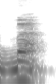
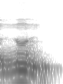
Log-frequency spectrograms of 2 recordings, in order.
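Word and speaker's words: ن: baru belajar baca Quran bisa jadi dia akan membacanya dengan na ya padahal di sini yang dibaca adalah hurufnya ya nama hurufnya ya bukan cara baca hurufnya ketika fathah dah atau kasrah karena di sini dia tidak memiliki tanda baca jadi yang dibaca adalah namanya yaitu Nun ya dan setiap huruf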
